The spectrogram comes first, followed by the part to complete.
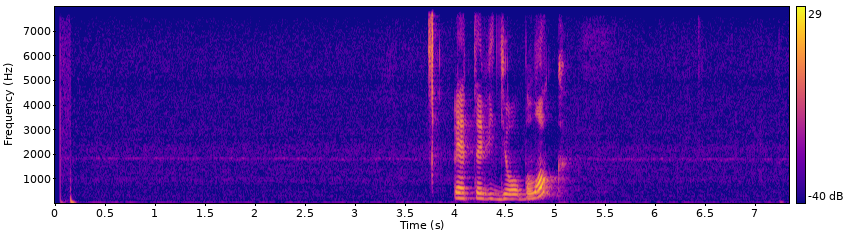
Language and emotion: Russian, positive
